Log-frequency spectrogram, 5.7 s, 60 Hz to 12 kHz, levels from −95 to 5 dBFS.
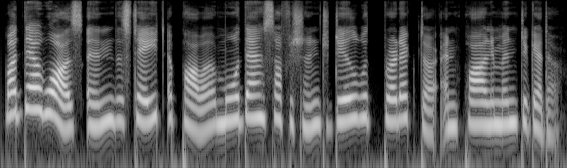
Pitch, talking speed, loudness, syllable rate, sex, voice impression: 255 Hz, 190 wpm, -19 LUFS, 5.4 syllables/s, female, very feminine, very young, very thin, very tensed, powerful, very bright, hard, very clear, fluent, slightly nasal, very cute, very refreshing, slightly sincere, calm, friendly, reassuring, very unique, elegant, very wild, slightly sweet, very lively, very strict, very intense, very sharp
